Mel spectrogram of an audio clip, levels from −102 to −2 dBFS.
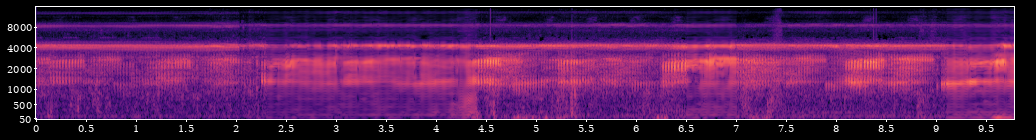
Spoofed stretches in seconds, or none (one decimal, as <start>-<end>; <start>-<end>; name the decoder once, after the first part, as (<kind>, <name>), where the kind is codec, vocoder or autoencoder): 2.3-4.4 (vocoder, BigVGAN v2); 6.5-7.0; 9.1-9.8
